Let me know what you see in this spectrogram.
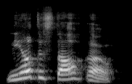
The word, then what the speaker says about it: Neil D'Astolfo: So please help me welcome the incredible Neil DeStolfo.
